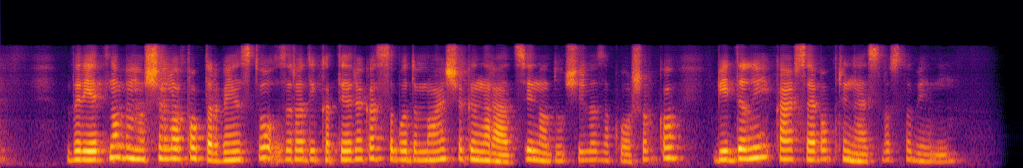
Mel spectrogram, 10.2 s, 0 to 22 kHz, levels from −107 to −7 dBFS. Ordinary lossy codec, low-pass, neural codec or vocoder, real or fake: none; 7.2 kHz; codec, 16 kHz, about 1 kbps, DyCAST, with the encoder's durations; fake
